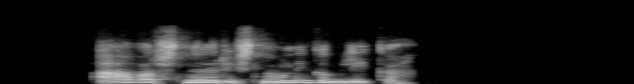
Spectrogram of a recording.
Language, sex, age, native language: Icelandic, female, 20-29, Icelandic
